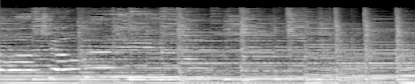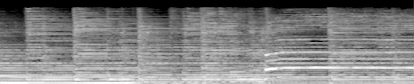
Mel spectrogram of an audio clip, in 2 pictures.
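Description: Acoustic guitar strumming chords under a harmonica played into a hand-held microphone, carrying a melody of long held notes that bend in pitch near the end.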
